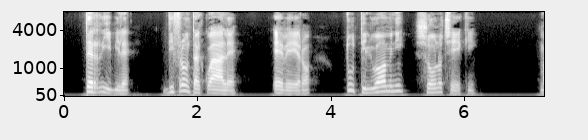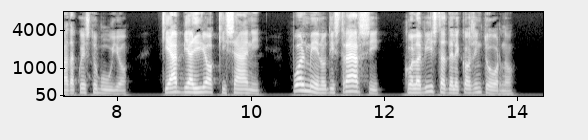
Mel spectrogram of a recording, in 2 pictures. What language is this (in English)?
Italian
